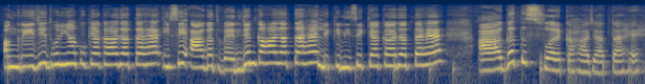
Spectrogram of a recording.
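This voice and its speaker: High-voiced woman teaching Hindi grammar. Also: measured pace, fairly bright tone. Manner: explains step by step, asks and answers her own questions.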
